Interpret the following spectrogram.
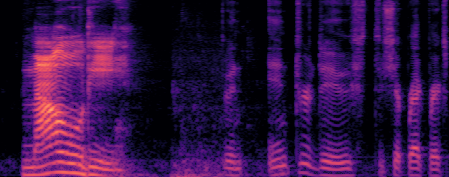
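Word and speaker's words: Māori: Okay, we roll our R so it sounds like Maudi.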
